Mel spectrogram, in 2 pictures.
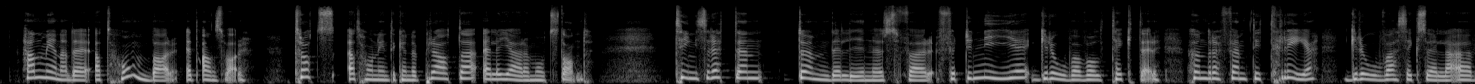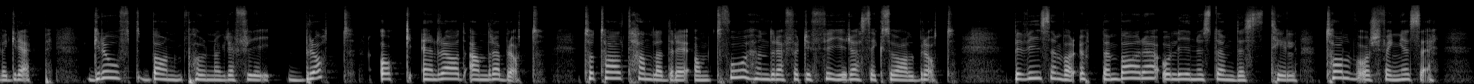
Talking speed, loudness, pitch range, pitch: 100 wpm, -26 LUFS, 210-275 Hz, 235 Hz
